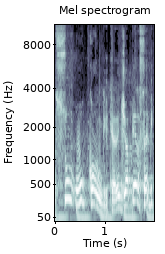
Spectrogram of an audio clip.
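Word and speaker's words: 孙悟空: É, a pronúncia chinesa do nome do rei macaco é Sun Wukong, que a gente já percebe que há alguma semelhança com S Goku.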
